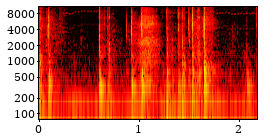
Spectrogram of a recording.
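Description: Someone typing on a computer keyboard: quiet, irregular key clicks, with a short pause just after the start and then a quick run of keystrokes.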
